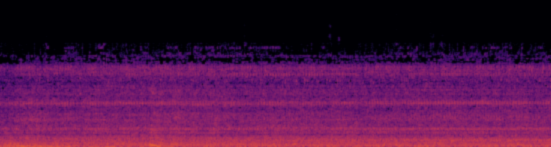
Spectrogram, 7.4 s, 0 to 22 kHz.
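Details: 2020 Chevy Equinox 1.8 turbo after R1234yf AC recharge: steady even compressor whir at idle, no knocking, rattling or cycling surges; cold vent air, pressures about 2 low and 10 high side, within range; healthy AC compressor.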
